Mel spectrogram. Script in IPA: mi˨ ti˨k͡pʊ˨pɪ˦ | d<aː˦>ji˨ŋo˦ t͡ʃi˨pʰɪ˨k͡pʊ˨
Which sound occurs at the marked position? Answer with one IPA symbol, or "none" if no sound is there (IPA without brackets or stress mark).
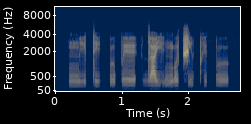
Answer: a˦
